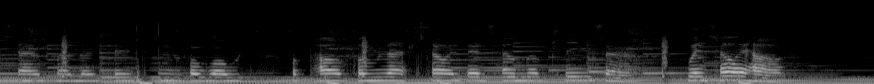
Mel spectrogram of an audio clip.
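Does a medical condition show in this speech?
Yes: cerebral palsy; speech improved over time.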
